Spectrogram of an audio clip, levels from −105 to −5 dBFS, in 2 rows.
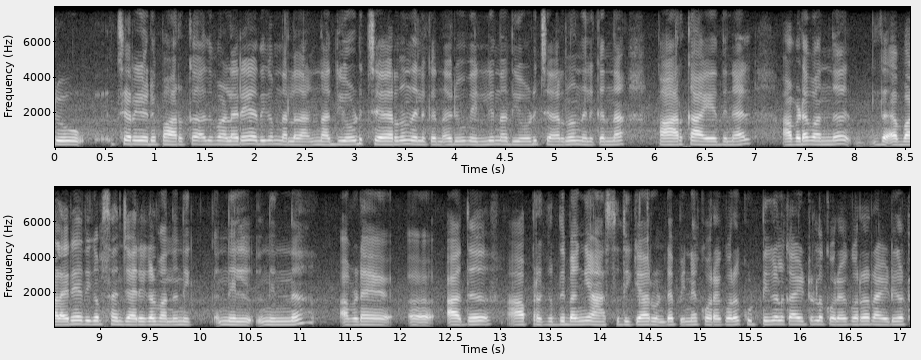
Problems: background sounds at intervals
